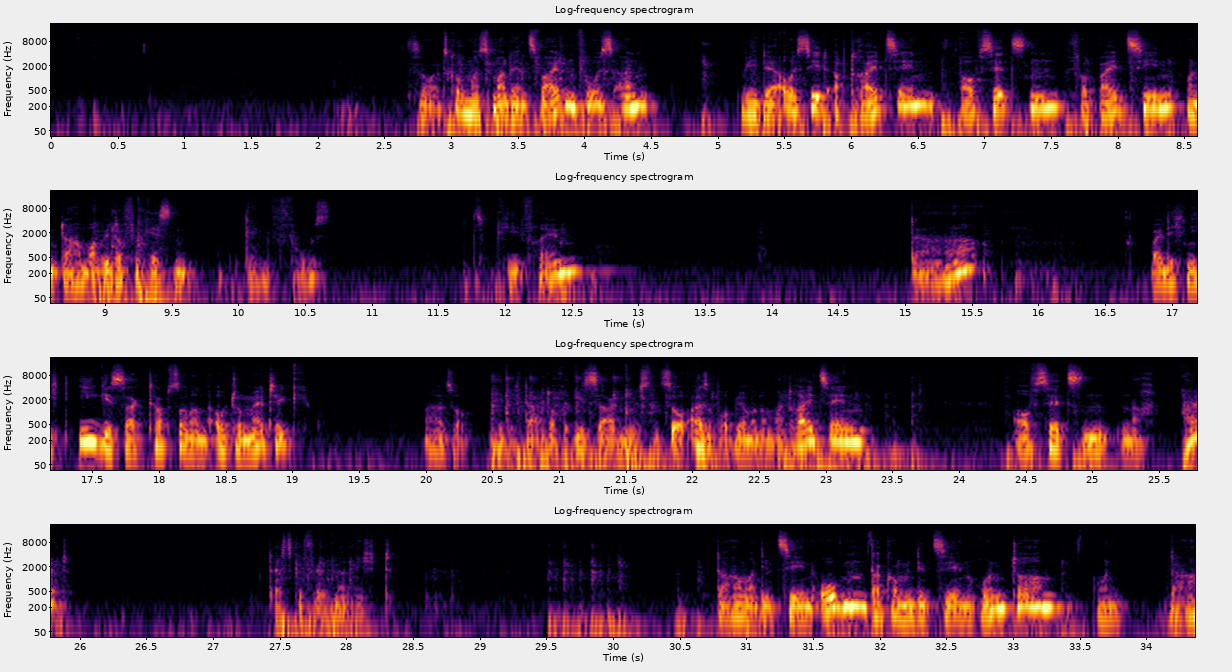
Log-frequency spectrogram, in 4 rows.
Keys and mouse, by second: 2.9 Left, 3.1 Left, 3.2 Left, 3.4 Left, 3.6 Left, 3.8 Left, 3.9 Left, 4.1 Left, 4.6 Left, 4.7 Left, 4.7 Left, 5.1 Right, 5.3 Right, 5.5 Right, 5.7 Right, 5.9 Right, 6.6 Right, 6.8 Right, 7.1 Right, 7.5 Right, 7.8 Right, 8.1 Right, 8.8 Left, 9.1 Right, 12.2 r, 20.4 Left, 20.6 Left, 20.8 Left, 20.9 Left, 21.1 Left, 21.4 Left, 21.6 Left, 21.9 Right, 22.6 Right, 22.8 Right, 23.0 Right, 23.2 Right, 23.4 Right, 24.3 Right, 24.8 Right, 25.6 Left, 27.4 Left, 27.6 Left, 27.8 Left, 29.4 Left, 29.6 Left, 29.8 Left, 30.4 Right, 30.9 Right, 31.5 Right, 31.8 Right, 32.7 Right, 33.1 Right.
